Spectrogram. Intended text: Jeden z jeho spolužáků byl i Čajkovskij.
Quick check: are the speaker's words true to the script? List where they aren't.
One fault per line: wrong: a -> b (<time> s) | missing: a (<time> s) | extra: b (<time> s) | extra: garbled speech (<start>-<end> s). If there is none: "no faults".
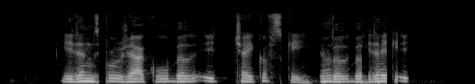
missing: jeho (1.0 s)
extra: garbled speech (3.2-4.1 s)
